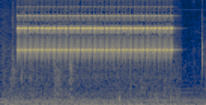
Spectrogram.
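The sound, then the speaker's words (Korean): A telephone at the teacher's desk rings with an urgent call, a rapid electronic trill: a high, steady, buzzing tone pulsing quickly for about two seconds before cutting off. No one speaks. “그러던 어느 날 선생님의 자리로 급한 전화 한 통이 걸려왔습니다.”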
